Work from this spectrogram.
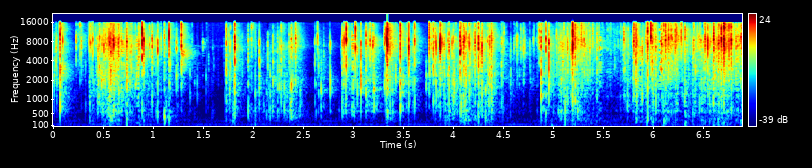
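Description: Fingers crinkle and squeeze a full, small yellow flexible plastic Skittles candy bag held in both hands close to the mic. A dense, bright crackling rises and falls in bursts, with sharp crisp snaps and almost no low end.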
